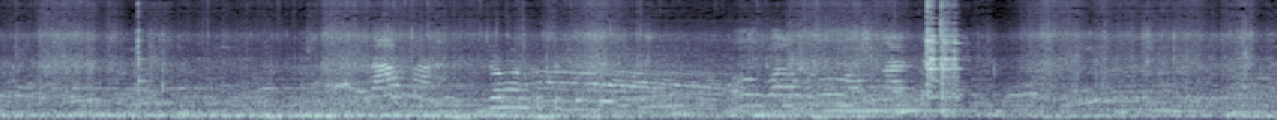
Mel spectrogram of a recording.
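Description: Utensils scraping and clinking against dishes and pans as food is dished up, with a sharp clack about six seconds in and faint voices behind.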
